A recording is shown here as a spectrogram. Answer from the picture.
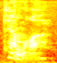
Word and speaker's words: Kamala: Well, let's talk about Kamala and her position. Okay. Are you saying Kamala or are you saying Kamala? I say Kamala because I don't see any point in deliberately mispronouncing a name.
